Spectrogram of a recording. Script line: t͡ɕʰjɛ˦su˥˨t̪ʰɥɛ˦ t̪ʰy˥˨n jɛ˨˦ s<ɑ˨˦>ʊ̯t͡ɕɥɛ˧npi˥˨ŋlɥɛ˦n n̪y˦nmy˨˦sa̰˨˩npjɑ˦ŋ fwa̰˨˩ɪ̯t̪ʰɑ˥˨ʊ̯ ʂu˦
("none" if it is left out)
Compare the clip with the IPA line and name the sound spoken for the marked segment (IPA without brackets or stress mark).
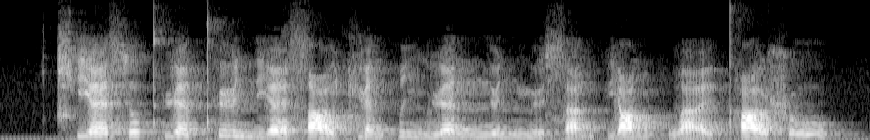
ɑ˨˦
